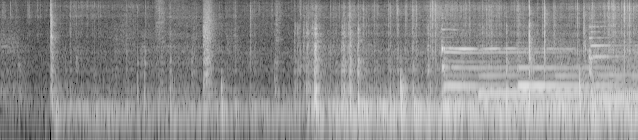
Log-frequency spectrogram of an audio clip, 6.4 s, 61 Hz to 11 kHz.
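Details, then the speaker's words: Sound Design 6821M all-in-one stereo with dual cassette and top turntable, playing a rough Meat Loaf Bat Out of Hell record: playback slow and warbly, dragging and smeared over a steady rumble; turntable speed fault, cause unconfirmed, transit clip missing. "slow sounds like meatloaf has a mouthful of marbles"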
